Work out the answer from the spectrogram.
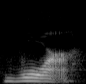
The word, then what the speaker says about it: war: in this little recording, when you see WAR, pronounce it war, pronounce it with an OR.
